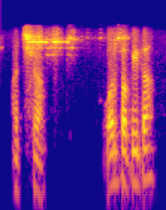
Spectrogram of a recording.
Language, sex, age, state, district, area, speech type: Urdu, male, 18-30, Delhi, East Delhi, urban, conversation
